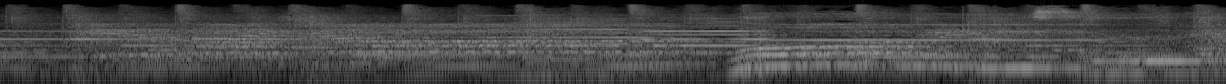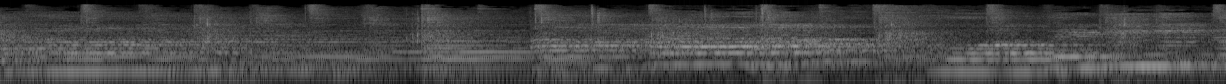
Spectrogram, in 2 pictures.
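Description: A woman singing a classic old Shanghai popular song into a microphone, holding long notes with vibrato and sliding up into phrases, over a live band accompaniment. Light cymbal ticks keep a steady beat.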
